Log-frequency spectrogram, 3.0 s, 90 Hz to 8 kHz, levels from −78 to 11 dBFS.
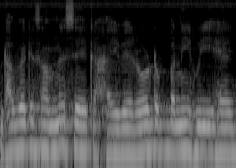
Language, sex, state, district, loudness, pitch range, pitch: Hindi, male, Bihar, Saharsa, -30 LUFS, 135-145 Hz, 140 Hz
